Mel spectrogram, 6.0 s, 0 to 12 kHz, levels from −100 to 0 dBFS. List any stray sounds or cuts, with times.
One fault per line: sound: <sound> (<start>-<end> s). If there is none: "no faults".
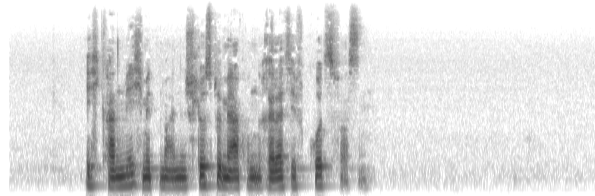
no faults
